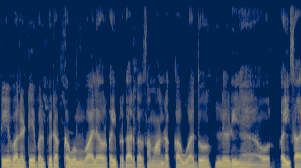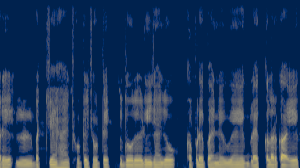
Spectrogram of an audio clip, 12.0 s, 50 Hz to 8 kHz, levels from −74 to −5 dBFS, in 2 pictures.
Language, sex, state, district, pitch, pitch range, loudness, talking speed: Hindi, male, Bihar, Gopalganj, 110 Hz, 110-115 Hz, -26 LUFS, 200 wpm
